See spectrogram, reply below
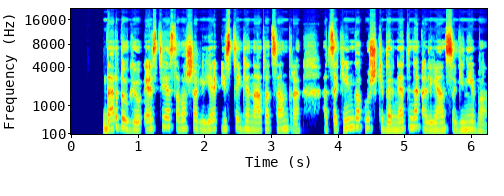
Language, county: Lithuanian, Kaunas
